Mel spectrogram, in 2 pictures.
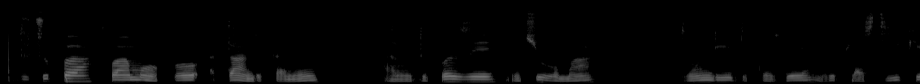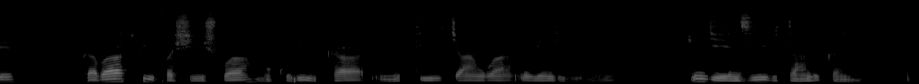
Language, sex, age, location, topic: Kinyarwanda, male, 25-35, Kigali, health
